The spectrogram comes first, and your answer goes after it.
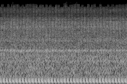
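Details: John Deere/Briggs and Stratton generator, repaired (carburetor cleaned), unloaded while checking the 220 V output: smooth, even single-cylinder beat at constant governed speed, no surging or misses; healthy.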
